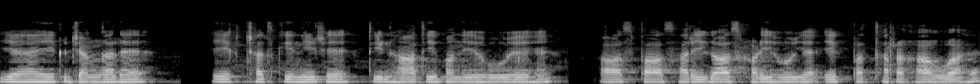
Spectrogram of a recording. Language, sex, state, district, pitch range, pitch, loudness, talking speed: Hindi, male, Odisha, Khordha, 110-120 Hz, 115 Hz, -17 LUFS, 145 wpm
